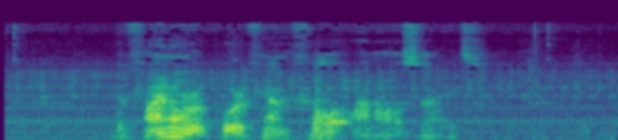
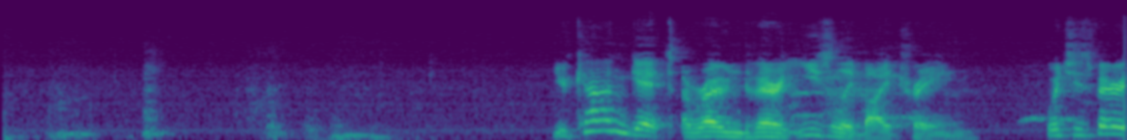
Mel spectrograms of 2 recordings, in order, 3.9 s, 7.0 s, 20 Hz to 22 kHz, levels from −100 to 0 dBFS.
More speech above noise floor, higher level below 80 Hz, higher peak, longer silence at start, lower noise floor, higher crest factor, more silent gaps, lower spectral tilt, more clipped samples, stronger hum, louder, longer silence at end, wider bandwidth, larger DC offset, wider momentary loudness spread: second, 33 dB vs 41 dB; first, -50 dBFS vs -74 dBFS; first, 0 dBFS vs -12 dBFS; first, 0.75 s vs 0.4 s; second, -52 dBFS vs -72 dBFS; about the same, 20 dB vs 22 dB; neither; first, -8 dB/octave vs -6 dB/octave; neither; neither; first, -18 LUFS vs -31 LUFS; first, 1.1 s vs 0 s; about the same, 11.5 kHz vs 12 kHz; neither; first, 24 LU vs 15 LU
